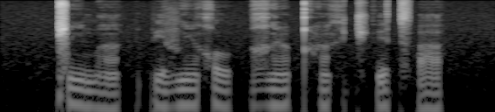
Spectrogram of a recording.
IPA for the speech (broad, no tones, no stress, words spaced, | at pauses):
ǁĩbã | pʲɛvĩχu | ʁĩ qʰɛ̃xt͡ʃʼɪt͡sʼa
